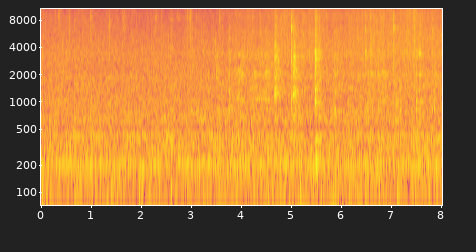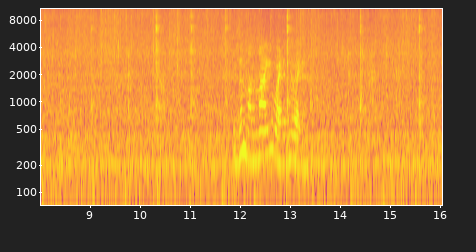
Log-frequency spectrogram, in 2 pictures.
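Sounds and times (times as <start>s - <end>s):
food sizzling in a pan: 0.0s - 16.0s
spatula clicking against pan: 8.9s - 11.9s, 12.8s - 14.6s, 15.3s - 15.8s.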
